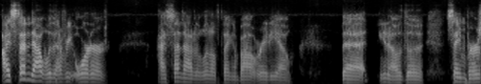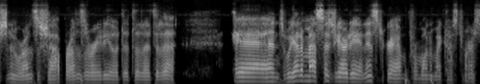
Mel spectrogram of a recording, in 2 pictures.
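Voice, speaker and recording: Someone with an American accent talks at a moderate pace against a quiet background. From US South. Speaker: internet radio host and shop owner. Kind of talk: casual live radio chat. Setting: live online radio stream.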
